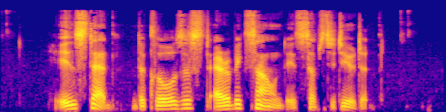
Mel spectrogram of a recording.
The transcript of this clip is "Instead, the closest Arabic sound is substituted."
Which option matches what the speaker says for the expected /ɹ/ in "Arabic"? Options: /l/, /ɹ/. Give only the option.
/ɹ/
